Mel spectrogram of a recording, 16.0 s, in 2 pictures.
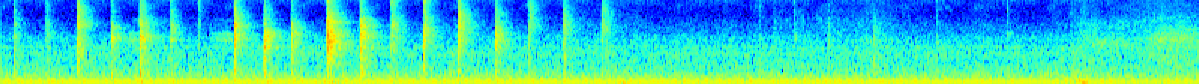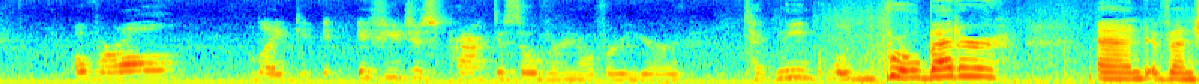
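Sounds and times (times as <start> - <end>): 
one-handed clapping: 0.0 - 4.2
speech: 8.5 - 15.9.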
